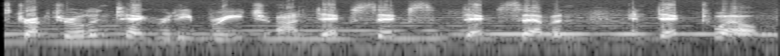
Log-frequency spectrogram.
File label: computer voice, structural integrity breach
